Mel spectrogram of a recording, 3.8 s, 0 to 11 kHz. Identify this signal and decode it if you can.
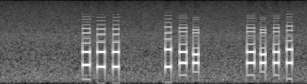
DTMF, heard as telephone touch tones, dialled by hand, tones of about 70 ms. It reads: 522 387 8789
